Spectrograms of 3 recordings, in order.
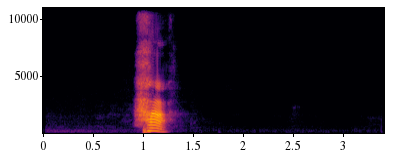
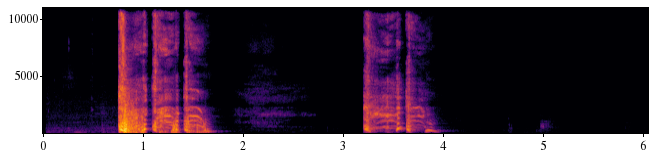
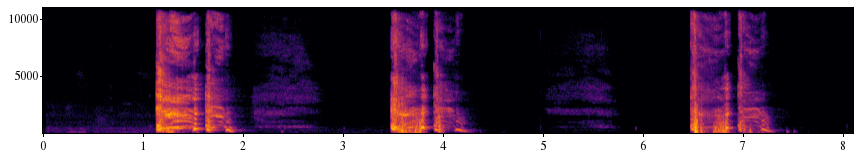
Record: {
  "exhalation_length": "3.4 s",
  "exhalation_amplitude": 30887,
  "exhalation_signal_mean_std_ratio": 0.19,
  "cough_length": "6.1 s",
  "cough_amplitude": 32768,
  "cough_signal_mean_std_ratio": 0.23,
  "three_cough_length": "8.1 s",
  "three_cough_amplitude": 32768,
  "three_cough_signal_mean_std_ratio": 0.3,
  "survey_phase": "alpha (2021-03-01 to 2021-08-12)",
  "age": "18-44",
  "gender": "Female",
  "wearing_mask": "No",
  "symptom_cough_any": true,
  "symptom_new_continuous_cough": true,
  "symptom_fatigue": true,
  "symptom_headache": true,
  "symptom_change_to_sense_of_smell_or_taste": true,
  "symptom_onset": "6 days",
  "smoker_status": "Never smoked",
  "respiratory_condition_asthma": false,
  "respiratory_condition_other": false,
  "recruitment_source": "Test and Trace",
  "submission_delay": "1 day",
  "covid_test_result": "Positive",
  "covid_test_method": "RT-qPCR",
  "covid_ct_value": 16.4,
  "covid_ct_gene": "ORF1ab gene",
  "covid_ct_mean": 17.3,
  "covid_viral_load": "2200000 copies/ml",
  "covid_viral_load_category": "High viral load (>1M copies/ml)"
}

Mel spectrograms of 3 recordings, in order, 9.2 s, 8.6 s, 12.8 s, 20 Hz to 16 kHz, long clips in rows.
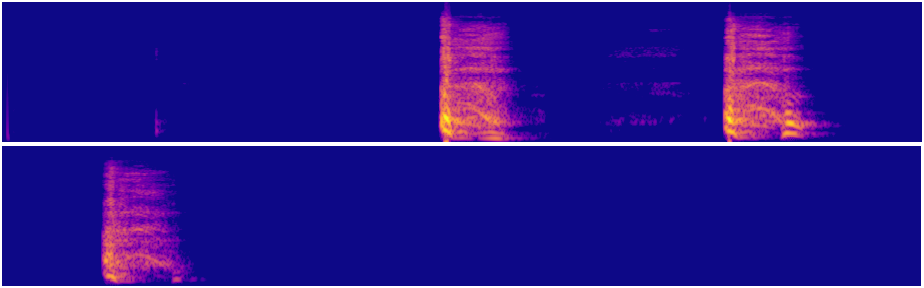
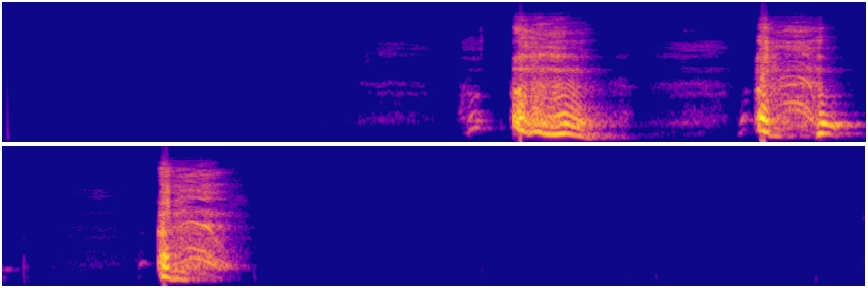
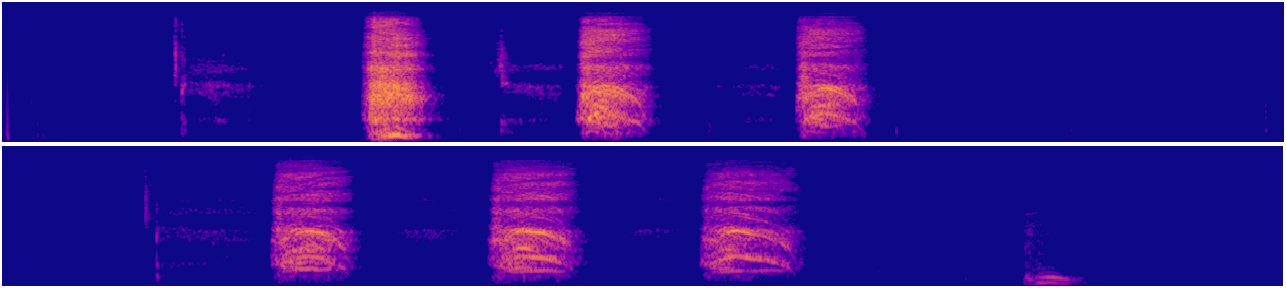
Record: {
  "cough_length": "9.2 s",
  "cough_amplitude": 32768,
  "cough_signal_mean_std_ratio": 0.18,
  "three_cough_length": "8.6 s",
  "three_cough_amplitude": 32768,
  "three_cough_signal_mean_std_ratio": 0.27,
  "exhalation_length": "12.8 s",
  "exhalation_amplitude": 22953,
  "exhalation_signal_mean_std_ratio": 0.29,
  "survey_phase": "beta (2021-08-13 to 2022-03-07)",
  "age": "65+",
  "gender": "Male",
  "wearing_mask": "No",
  "symptom_none": true,
  "smoker_status": "Never smoked",
  "respiratory_condition_asthma": false,
  "respiratory_condition_other": false,
  "recruitment_source": "REACT",
  "submission_delay": "2 days",
  "covid_test_result": "Negative",
  "covid_test_method": "RT-qPCR"
}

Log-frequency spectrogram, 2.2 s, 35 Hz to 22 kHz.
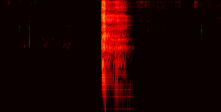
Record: {
  "cough_length": "2.2 s",
  "cough_amplitude": 6537,
  "cough_signal_mean_std_ratio": 0.19,
  "survey_phase": "alpha (2021-03-01 to 2021-08-12)",
  "age": "45-64",
  "gender": "Male",
  "wearing_mask": "No",
  "symptom_none": true,
  "smoker_status": "Never smoked",
  "respiratory_condition_asthma": false,
  "respiratory_condition_other": false,
  "recruitment_source": "REACT",
  "submission_delay": "2 days",
  "covid_test_result": "Negative",
  "covid_test_method": "RT-qPCR"
}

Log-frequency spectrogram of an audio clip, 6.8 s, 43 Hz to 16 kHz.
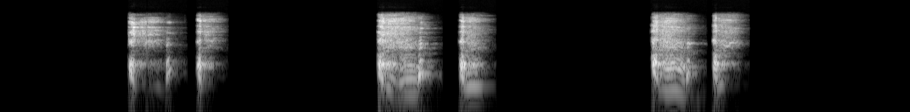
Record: {
  "cough_length": "6.8 s",
  "cough_amplitude": 27468,
  "cough_signal_mean_std_ratio": 0.32,
  "survey_phase": "alpha (2021-03-01 to 2021-08-12)",
  "age": "45-64",
  "gender": "Female",
  "wearing_mask": "No",
  "symptom_none": true,
  "smoker_status": "Ex-smoker",
  "respiratory_condition_asthma": false,
  "respiratory_condition_other": false,
  "recruitment_source": "REACT",
  "submission_delay": "1 day",
  "covid_test_result": "Negative",
  "covid_test_method": "RT-qPCR"
}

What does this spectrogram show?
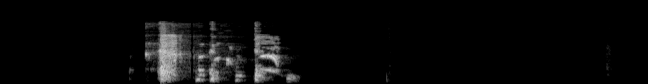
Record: {
  "cough_length": "6.5 s",
  "cough_amplitude": 28121,
  "cough_signal_mean_std_ratio": 0.26,
  "survey_phase": "beta (2021-08-13 to 2022-03-07)",
  "age": "45-64",
  "gender": "Male",
  "wearing_mask": "No",
  "symptom_cough_any": true,
  "symptom_runny_or_blocked_nose": true,
  "symptom_sore_throat": true,
  "symptom_change_to_sense_of_smell_or_taste": true,
  "symptom_onset": "5 days",
  "smoker_status": "Never smoked",
  "respiratory_condition_asthma": false,
  "respiratory_condition_other": false,
  "recruitment_source": "Test and Trace",
  "submission_delay": "2 days",
  "covid_test_result": "Positive",
  "covid_test_method": "RT-qPCR",
  "covid_ct_value": 20.6,
  "covid_ct_gene": "N gene",
  "covid_ct_mean": 21.6,
  "covid_viral_load": "85000 copies/ml",
  "covid_viral_load_category": "Low viral load (10K-1M copies/ml)"
}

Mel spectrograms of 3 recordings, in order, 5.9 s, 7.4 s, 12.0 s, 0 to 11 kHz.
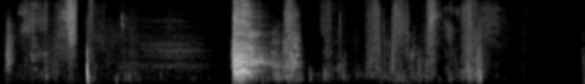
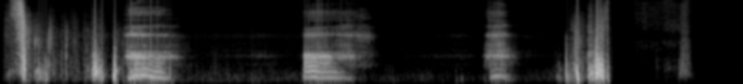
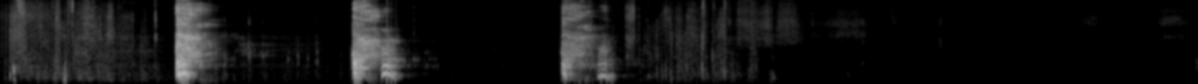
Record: {
  "cough_length": "5.9 s",
  "cough_amplitude": 30607,
  "cough_signal_mean_std_ratio": 0.21,
  "exhalation_length": "7.4 s",
  "exhalation_amplitude": 32766,
  "exhalation_signal_mean_std_ratio": 0.3,
  "three_cough_length": "12.0 s",
  "three_cough_amplitude": 28980,
  "three_cough_signal_mean_std_ratio": 0.2,
  "survey_phase": "beta (2021-08-13 to 2022-03-07)",
  "age": "65+",
  "gender": "Female",
  "wearing_mask": "No",
  "symptom_none": true,
  "smoker_status": "Ex-smoker",
  "respiratory_condition_asthma": false,
  "respiratory_condition_other": false,
  "recruitment_source": "REACT",
  "submission_delay": "2 days",
  "covid_test_result": "Negative",
  "covid_test_method": "RT-qPCR",
  "influenza_a_test_result": "Negative",
  "influenza_b_test_result": "Negative"
}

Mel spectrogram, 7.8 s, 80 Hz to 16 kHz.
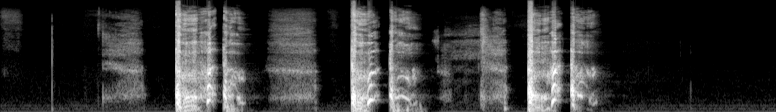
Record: {
  "three_cough_length": "7.8 s",
  "three_cough_amplitude": 32768,
  "three_cough_signal_mean_std_ratio": 0.31,
  "survey_phase": "alpha (2021-03-01 to 2021-08-12)",
  "age": "45-64",
  "gender": "Female",
  "wearing_mask": "No",
  "symptom_cough_any": true,
  "symptom_headache": true,
  "symptom_change_to_sense_of_smell_or_taste": true,
  "symptom_onset": "6 days",
  "smoker_status": "Prefer not to say",
  "respiratory_condition_asthma": false,
  "respiratory_condition_other": false,
  "recruitment_source": "Test and Trace",
  "submission_delay": "1 day",
  "covid_test_result": "Positive",
  "covid_test_method": "RT-qPCR"
}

